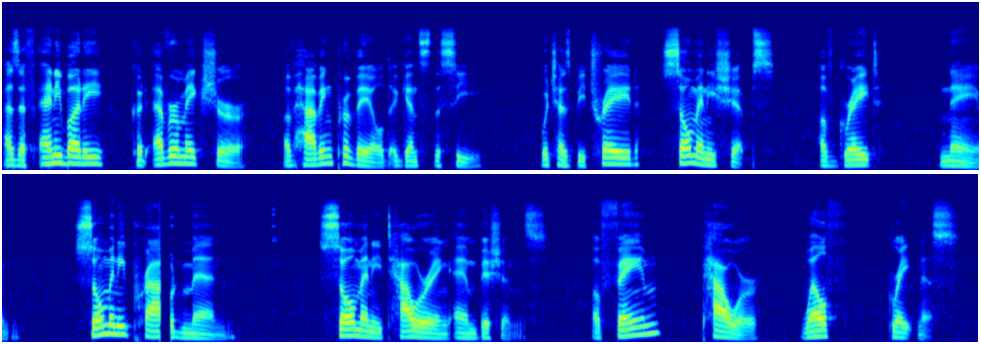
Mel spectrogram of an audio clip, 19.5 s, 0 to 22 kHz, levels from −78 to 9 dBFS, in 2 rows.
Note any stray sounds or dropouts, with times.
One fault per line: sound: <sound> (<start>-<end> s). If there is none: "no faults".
sound: dropout (11.4-11.5 s)
sound: tap (12.5-12.6 s)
